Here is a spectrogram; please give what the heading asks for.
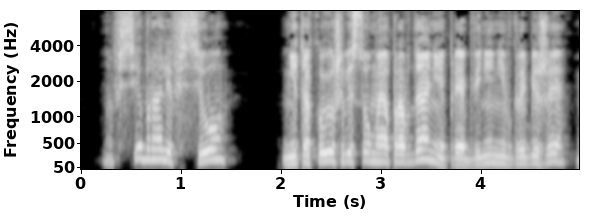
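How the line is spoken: Gentle. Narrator (Russian): мягко указал Барби

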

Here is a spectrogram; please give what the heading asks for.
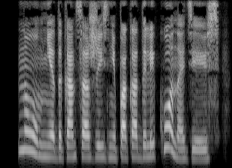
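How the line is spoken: Cheerful reply. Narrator (Russian): отвечаю весело

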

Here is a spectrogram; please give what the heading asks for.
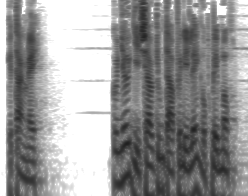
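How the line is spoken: Irritable snap. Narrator (Vietnamese): Anh Hùng gắt lên

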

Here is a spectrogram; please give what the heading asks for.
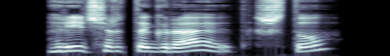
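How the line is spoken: Snorting. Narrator (Russian): хмыкнул Эндрю

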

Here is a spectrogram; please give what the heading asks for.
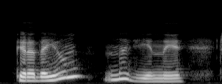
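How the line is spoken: Charming smile on screen. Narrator (Belarusian): чароўна усміхнулася з экрана Зося

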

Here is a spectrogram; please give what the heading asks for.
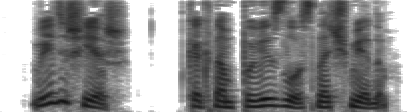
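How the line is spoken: Plain. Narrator (Russian): сказал Колдунов

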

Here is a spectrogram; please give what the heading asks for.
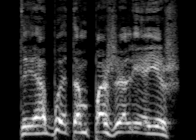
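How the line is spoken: Hissed threat. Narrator (Russian): Прошипел парень, измазанный в остатках еды и в крови из разбитого носа и губ

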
